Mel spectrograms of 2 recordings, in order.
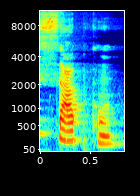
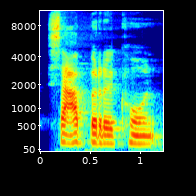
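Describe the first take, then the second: First: The r sound in the first word is dropped. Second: The r sound in the first word is pronounced. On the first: The speaker calls it right. "you say صبر کن. ... we omit the letter ر in spoken Persian" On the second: The speaker calls it wrong. "you don't say صبر. صبر کن"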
